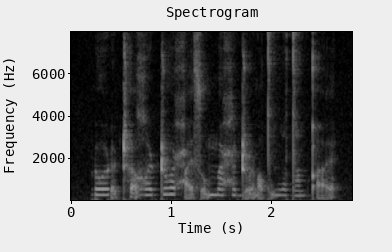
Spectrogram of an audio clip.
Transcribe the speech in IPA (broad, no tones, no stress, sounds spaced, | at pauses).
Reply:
ɽ o ɽ ə̰ ʈʰ ə̰ ʁ ø ʈ o ħ ɛ̰ s o̰ m ə ħ ɪ ɖ o̰ ɳ ə̰ dˤ ḭ n ðˤ ɪ dˤ œ n qʼ ɛ̰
